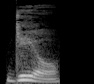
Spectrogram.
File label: "deal", English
